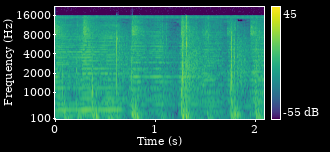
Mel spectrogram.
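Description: Chula dancer's boots striking and tapping a wooden stage floor in quick footwork, several sharp heel-and-toe strikes about half a second apart, over accordion music playing the dance tune.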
